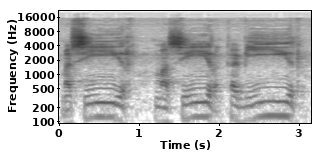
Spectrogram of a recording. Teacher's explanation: Dan jika sebelum huruf ro berharokat kasroh atau bawah, misalnya masir, kabir, itu harus terdengar tipis.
